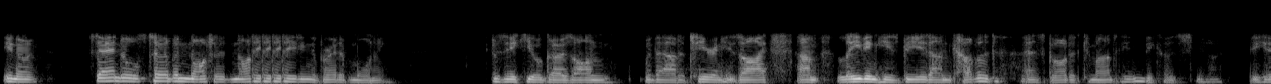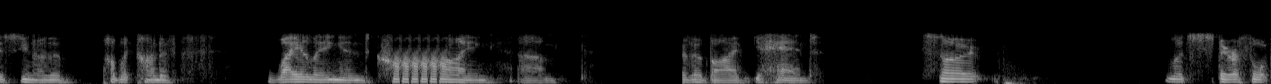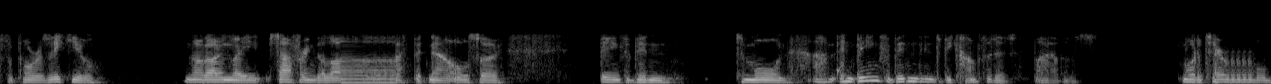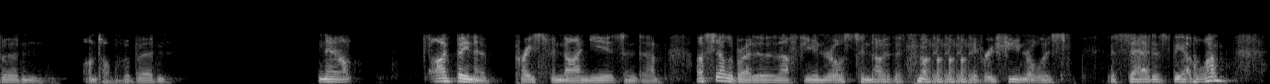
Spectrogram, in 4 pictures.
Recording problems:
garbled, watery; badly; nothing above 4 kHz
audio stuttering; 4 times, first at 2.5 s
audio freezing; at 19 s for 1 s and at 29 s for 0.5 s

